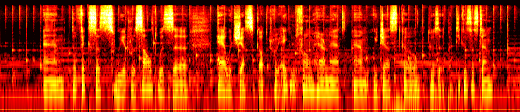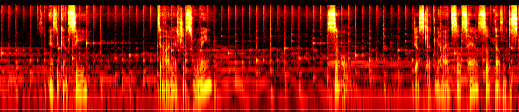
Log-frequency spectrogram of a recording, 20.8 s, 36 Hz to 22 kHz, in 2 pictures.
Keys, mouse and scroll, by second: 1.6 middle click, 2.9-4.6 scroll up 2, 4.6-6.0 scroll down 1, 6.2 middle click, 9.3 click, 13.3 click, 14.3-14.6 scroll down 3, 14.6-15.7 scroll up 2, 16.9 click, 17.6 click, 19.3 click, 20.6 click.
